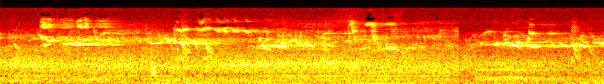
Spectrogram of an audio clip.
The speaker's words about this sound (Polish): Dosyć trudno jest go dostrzec, ale ja mam swój sposób na to, a mianowicie należy głos z internetu przywołać zimorodka i ten ptak pojawi się dosyć szybko w naszej okolicy.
